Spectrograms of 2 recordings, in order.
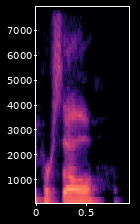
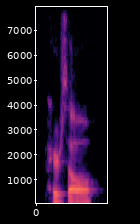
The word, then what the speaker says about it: Pearsall: uh and I do not know how to pronounce any of these names so this is going to get bad but like Ricky Purcell Pearsall Pearsall Pearsall thank you uh it is kind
